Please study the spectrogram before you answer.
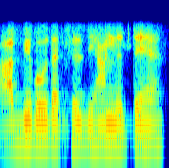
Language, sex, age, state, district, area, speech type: Urdu, male, 18-30, Bihar, Gaya, rural, conversation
